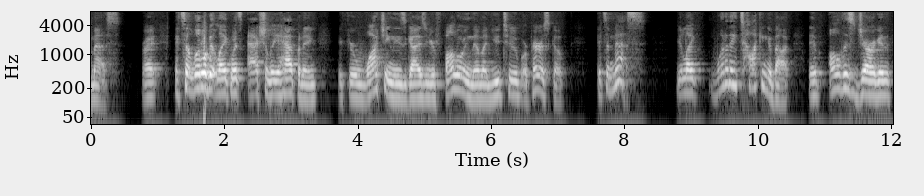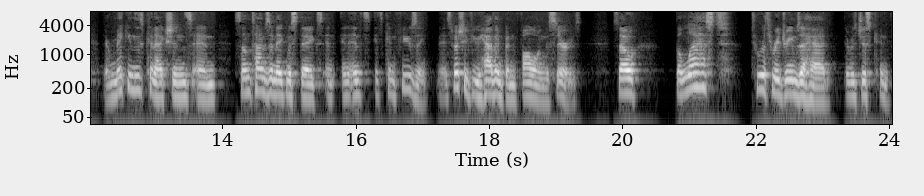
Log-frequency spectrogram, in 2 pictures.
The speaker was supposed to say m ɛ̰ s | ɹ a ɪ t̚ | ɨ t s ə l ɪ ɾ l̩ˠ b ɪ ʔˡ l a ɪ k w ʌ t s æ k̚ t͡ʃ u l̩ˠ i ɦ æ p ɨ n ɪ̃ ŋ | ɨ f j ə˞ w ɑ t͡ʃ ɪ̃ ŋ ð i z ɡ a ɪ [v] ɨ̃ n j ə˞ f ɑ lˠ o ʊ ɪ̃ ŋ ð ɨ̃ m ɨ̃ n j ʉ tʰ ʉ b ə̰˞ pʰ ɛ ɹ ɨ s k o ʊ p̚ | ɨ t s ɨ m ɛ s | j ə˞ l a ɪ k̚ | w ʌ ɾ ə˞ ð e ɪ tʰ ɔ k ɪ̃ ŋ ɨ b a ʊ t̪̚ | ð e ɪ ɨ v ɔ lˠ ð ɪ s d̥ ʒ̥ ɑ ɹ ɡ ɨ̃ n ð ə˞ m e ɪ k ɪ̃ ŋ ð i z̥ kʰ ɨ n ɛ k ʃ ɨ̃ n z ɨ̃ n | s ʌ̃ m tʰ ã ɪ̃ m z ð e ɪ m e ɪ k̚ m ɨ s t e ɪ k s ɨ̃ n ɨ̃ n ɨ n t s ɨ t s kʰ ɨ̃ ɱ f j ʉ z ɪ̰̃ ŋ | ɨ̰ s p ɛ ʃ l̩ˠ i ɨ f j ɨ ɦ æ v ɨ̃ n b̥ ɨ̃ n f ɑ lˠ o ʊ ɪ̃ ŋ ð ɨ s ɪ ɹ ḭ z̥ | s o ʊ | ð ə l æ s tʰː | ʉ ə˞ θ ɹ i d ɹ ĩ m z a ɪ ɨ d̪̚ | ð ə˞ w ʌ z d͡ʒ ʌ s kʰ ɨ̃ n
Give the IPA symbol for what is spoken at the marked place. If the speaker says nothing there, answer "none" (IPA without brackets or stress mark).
z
